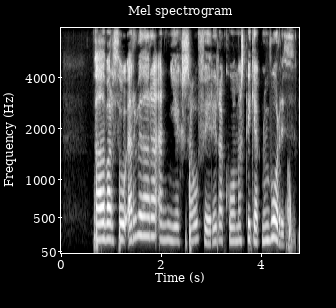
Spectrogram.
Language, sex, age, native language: Icelandic, female, 40-49, Icelandic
